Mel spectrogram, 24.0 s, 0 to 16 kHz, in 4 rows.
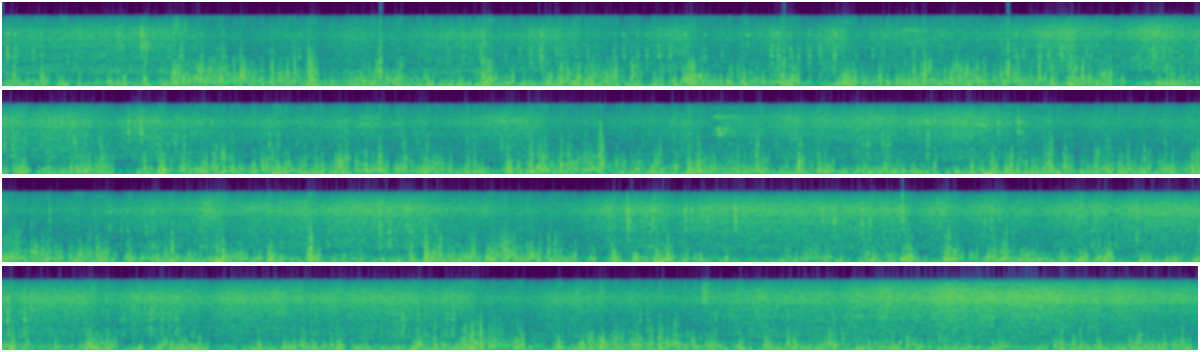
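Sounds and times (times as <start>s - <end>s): wind buffeting microphone: 0.0s - 23.9s.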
